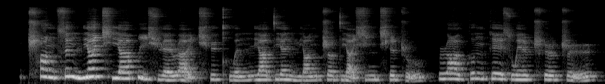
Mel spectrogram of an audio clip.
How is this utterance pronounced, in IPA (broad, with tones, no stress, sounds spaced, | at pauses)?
ʈ͡ʂʰ ɑ˥˧ ŋ s ə˥˩ n n̪ j ä˥ t͡ɕʰ j ä˧˥ p ḭ˨˩ ɕ ɥ ɛ˧˥ ɻ a̰˨˩ ɪ̯ t͡ɕʰ y˥˩ kʰ w ə˧˥ n n̪ j ä˥ t̪ j ɛ˥˩ n m j ɑ˧˥ ŋ ʈ͡ʂ ɤ˧˥ t̪ j ä̰˨˩ ɕ i˥˧ ŋ t͡ɕʰ i˥˩ ʈ͡ʂ ṵ˨˩˦ | ɻ ɑ˥˧ ʊ̯ k ɤ˥˧ ŋ k e˥˩ ɪ̯ s w e˧˥ ɪ̯ ʈ͡ʂʰ ɻ̩˧˥ ʈ͡ʂ ɻ̩˨˩˦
